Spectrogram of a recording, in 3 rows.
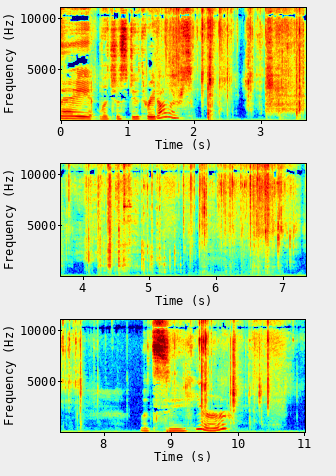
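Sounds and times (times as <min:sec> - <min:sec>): bag crinkling: 0:01.7 - 0:07.7
jewelry clicking and clinking: 0:04.2 - 0:07.8, 0:09.2 - 0:10.6.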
